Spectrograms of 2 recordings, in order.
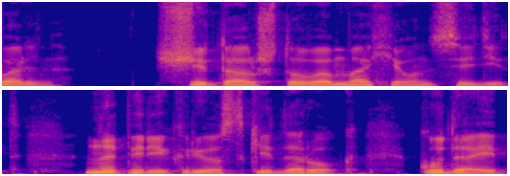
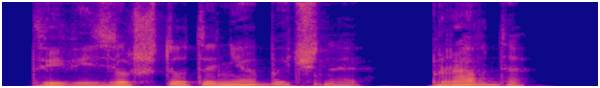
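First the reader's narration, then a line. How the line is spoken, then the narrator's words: Night whisper. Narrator (Russian): прошептала среди ночи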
